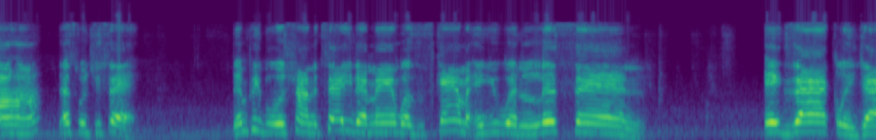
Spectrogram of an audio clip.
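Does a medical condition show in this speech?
No.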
